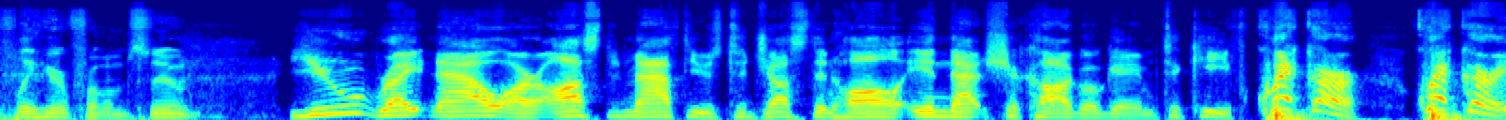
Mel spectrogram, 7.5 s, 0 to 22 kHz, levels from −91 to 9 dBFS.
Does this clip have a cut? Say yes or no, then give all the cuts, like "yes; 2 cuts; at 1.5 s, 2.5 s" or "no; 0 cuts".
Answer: no; 0 cuts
